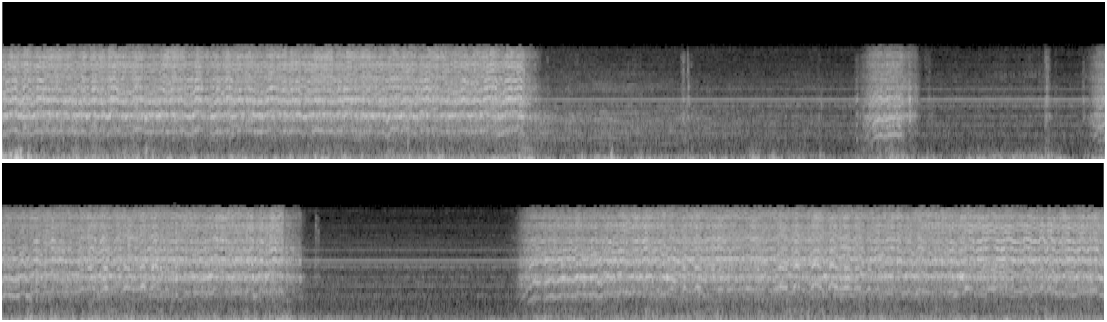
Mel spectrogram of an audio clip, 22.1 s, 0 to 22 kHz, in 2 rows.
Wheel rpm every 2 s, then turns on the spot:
160, 160, 100, 0, 20, 90, 130, 10, 130, 160, 160.
8-10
